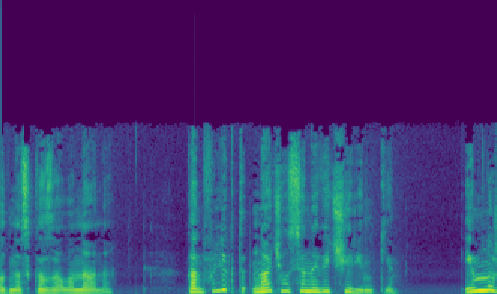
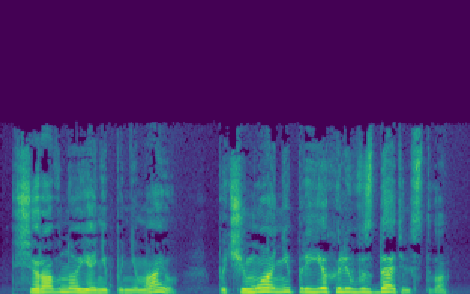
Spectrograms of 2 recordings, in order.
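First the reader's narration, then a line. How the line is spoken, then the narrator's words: Angry. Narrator (Russian): зло проговорил Филановский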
